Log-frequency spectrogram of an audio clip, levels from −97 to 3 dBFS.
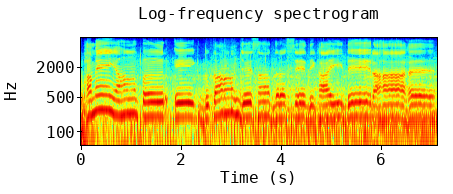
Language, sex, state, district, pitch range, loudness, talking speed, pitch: Hindi, male, Rajasthan, Jaipur, 175-200 Hz, -11 LUFS, 90 wpm, 190 Hz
